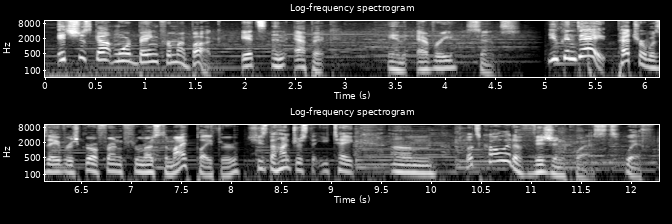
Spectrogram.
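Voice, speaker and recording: A man narrating a scripted comedic game review in a wry, sarcastic way, jumping high in pitch for his jokes. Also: fairly bright tone. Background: music.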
